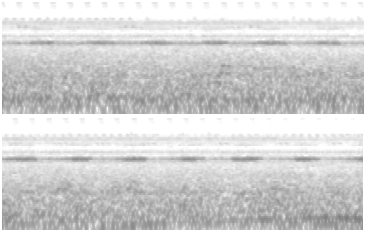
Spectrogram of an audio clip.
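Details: Outdoor evening crickets by a deck: a steady train of bright, even chirps, about two per second at a constant pitch. A fainter, higher pulsing trill runs continuously behind them over a low background noise.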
